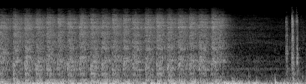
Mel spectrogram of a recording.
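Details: 2008 Chevrolet Impala LT 3.5L (3500) V6 after timing cover oil leak repair and water pump replacement: steady, even cranking for about two seconds without firing, then stops; normal cranking to build oil pressure before first start.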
